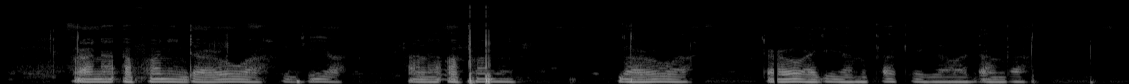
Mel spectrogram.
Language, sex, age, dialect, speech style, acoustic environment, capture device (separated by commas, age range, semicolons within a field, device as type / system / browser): Hausa, male, 25-34, Nigeria - Nigerian Standard, focused, nature, mobile / Linux / Chrome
